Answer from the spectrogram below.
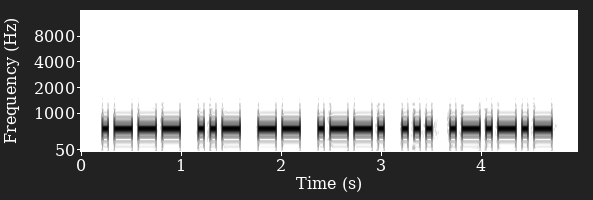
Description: Morse code, heard as a keyed tone, about 20 wpm, 600 Hz. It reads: JUMPS.
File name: cw-books / winnie-the-pooh / winnie-20wpm-page-0071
